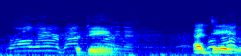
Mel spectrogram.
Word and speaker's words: Edin: McMillan, who has coached Eden. Nicholas from Edin. Sweden. Yeah. You're going to pronounce it Eden so you can get it to rhyme with Sweden, but I think it's actually We're all there.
